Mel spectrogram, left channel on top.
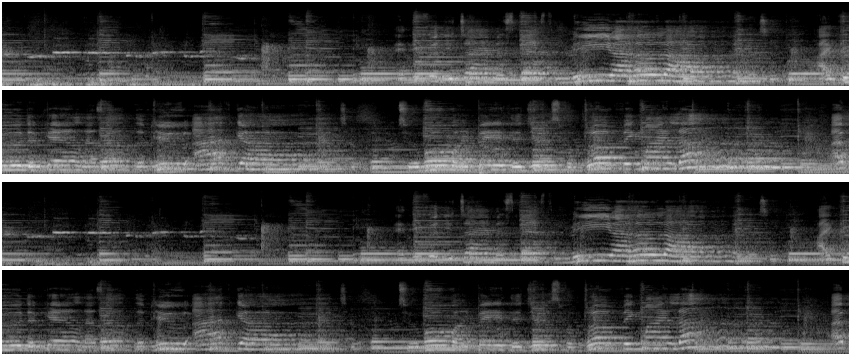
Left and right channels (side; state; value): right; quieter; 4.2 dB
